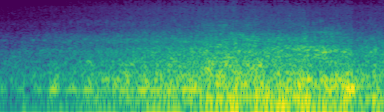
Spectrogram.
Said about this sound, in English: There's a thunderstorm far away. Lightning can still strike.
